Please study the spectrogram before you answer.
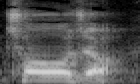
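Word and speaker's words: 長女: 발음은 초조.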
